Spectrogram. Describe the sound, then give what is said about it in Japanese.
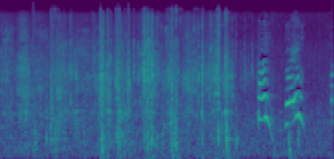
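A small puppy whimpers. A stretch of rustling, crinkly noise comes first, then a few high, thin whines that bend up and down near the end. “こんな子犬が何かするわけないよな。どうしたどうした、迷子か。”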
